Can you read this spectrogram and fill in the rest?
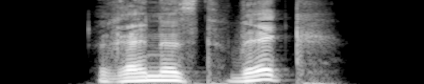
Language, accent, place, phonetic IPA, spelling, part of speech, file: German, Germany, Berlin, [ˌʁɛnəst ˈvɛk], rennest weg, verb, De-rennest weg.ogg
- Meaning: second-person singular subjunctive I of wegrennen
